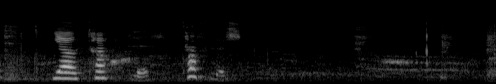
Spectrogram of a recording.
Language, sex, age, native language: Icelandic, other, 10, Icelandic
